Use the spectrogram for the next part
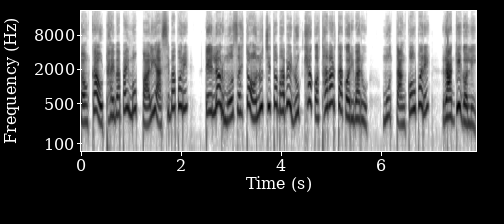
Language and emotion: Odia, angry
